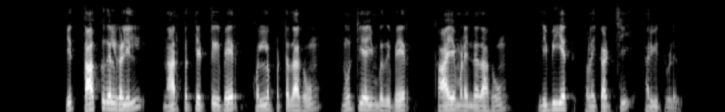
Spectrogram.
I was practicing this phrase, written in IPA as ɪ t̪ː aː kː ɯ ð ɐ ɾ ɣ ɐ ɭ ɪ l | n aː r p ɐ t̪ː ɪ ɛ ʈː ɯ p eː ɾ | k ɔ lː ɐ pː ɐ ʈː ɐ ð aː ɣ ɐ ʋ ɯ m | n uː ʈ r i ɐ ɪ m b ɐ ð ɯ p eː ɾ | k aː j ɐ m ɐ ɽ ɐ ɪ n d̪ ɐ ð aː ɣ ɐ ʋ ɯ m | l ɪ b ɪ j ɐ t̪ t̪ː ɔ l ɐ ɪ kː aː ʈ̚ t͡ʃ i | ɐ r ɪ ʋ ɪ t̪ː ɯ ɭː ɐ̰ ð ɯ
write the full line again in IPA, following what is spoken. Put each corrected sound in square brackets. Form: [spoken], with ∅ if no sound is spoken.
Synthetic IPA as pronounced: ɪ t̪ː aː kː ɯ ð ɐ [l] ɣ ɐ ɭ ɪ l | n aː r p ɐ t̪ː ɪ ɛ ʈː ɯ p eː ɾ | k ɔ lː ɐ pː ɐ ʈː ɐ ð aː ɣ ɐ ʋ ɯ m | n uː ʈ r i ɐ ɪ m b ɐ ð ɯ p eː ɾ | k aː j ɐ m ɐ ɽ ɐ ɪ n d̪ ɐ ð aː ɣ ɐ ʋ ɯ m | l ɪ b ɪ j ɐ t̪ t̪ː ɔ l ɐ ɪ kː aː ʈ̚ t͡ʃ i | ɐ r ɪ ʋ ɪ t̪ː ɯ ɭː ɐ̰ ð ɯ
